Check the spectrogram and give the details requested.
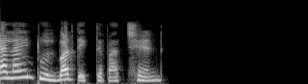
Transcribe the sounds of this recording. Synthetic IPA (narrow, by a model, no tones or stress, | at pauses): ɛlajnʈulbaɾd̪ek̚ʰt̪epat̪ːɕʰen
